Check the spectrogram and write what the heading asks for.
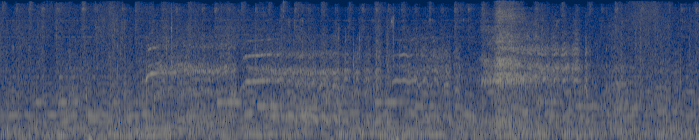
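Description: A horse whinnying in long wavering calls and hooves clip-clopping, over steady background music; a louder, rougher burst comes just after six seconds in.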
